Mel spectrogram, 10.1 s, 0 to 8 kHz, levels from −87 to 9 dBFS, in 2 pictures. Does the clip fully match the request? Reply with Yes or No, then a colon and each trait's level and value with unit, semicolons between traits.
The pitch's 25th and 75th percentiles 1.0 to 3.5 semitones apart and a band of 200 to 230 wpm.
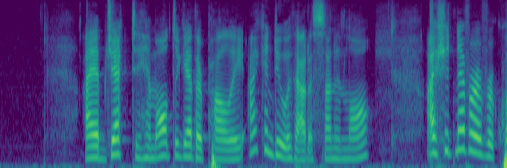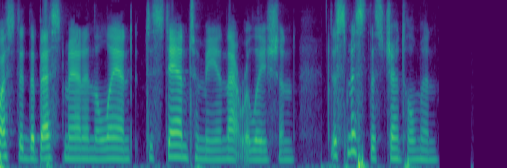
No: average, 4.3 semitones; fast, 205 wpm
